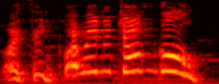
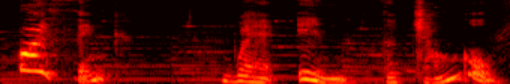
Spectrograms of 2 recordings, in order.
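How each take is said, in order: First: It is said in a squawky parrot voice. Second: It is said in a normal voice.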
